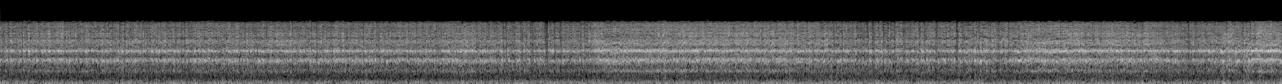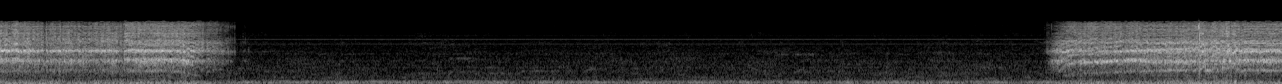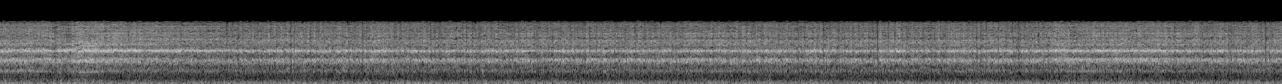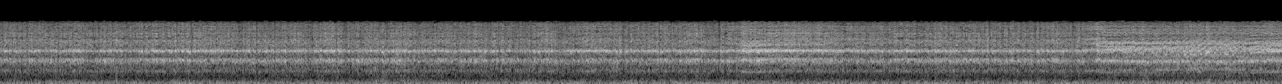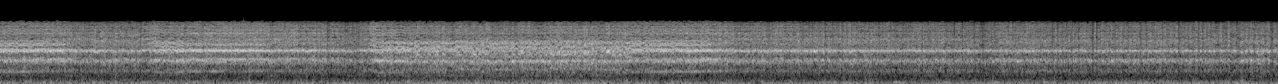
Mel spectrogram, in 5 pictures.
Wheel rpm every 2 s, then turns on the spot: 160, 160, 160, 160, 160, 160, 160, 80, 0, 0, 0, 30, 160, 160, 160, 160, 160, 160, 160, 160, 160, 160, 160, 160, 160, 160, 160, 160, 160, 160, 160, 160.
none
